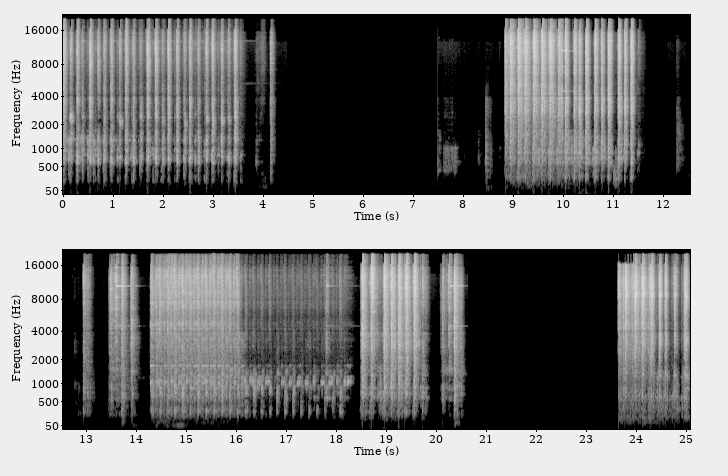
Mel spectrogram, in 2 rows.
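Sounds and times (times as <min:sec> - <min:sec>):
typewriter key strikes: 0:23.7 - 0:25.0.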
